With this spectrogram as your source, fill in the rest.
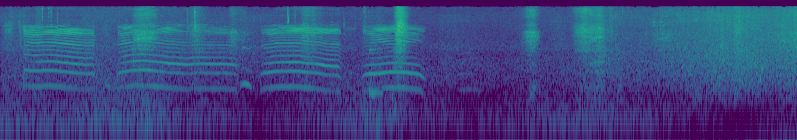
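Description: A man sobs quietly.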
